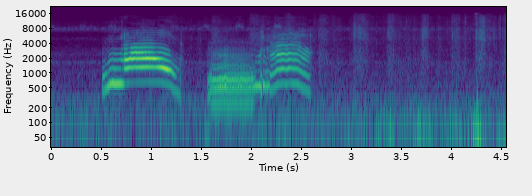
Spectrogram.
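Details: Domestic cat meowing while encountering a squirrel, filmed by a camera worn on the cat: two long, clear, harmonic meows, the first rising then holding steady, the second lower and buzzier, followed by quiet outdoor background rustling.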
